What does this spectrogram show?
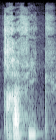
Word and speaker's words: trafic: If it's in the word careful, C, R, F, or L, then generally pronounce it. That'll give you trafic, trésor, golf, and email.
